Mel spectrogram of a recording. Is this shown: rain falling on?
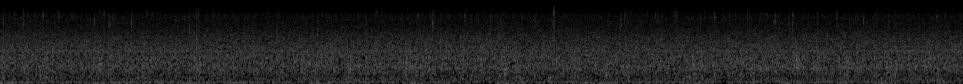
yes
